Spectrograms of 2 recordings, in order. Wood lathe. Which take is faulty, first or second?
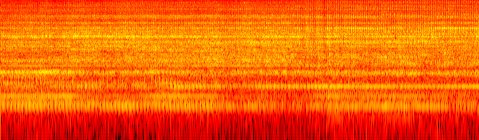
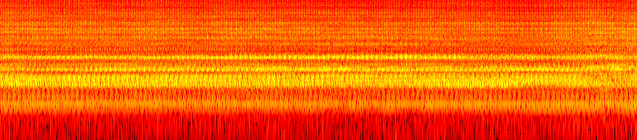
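second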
